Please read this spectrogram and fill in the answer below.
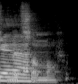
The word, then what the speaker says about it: Midsommar: It's Swedish, so it's Midsommar. – Azzy, I think, the guy who directed it calls it Midsommar.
